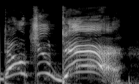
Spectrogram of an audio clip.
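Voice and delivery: high, slow shout of defiance; retold outcry. To the pastors, a high drawn-out defiant cry.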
